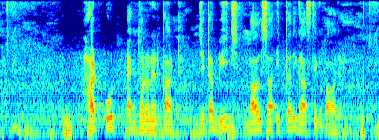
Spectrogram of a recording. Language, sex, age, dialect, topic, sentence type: Bengali, male, 41-45, Standard Colloquial, agriculture, statement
